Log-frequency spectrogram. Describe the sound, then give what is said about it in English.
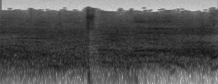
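A big football crowd at a friendly match reacts loudly to a near miss, a long-range volley from Michael Keithenbo deflected wide: a dense, sustained roar of many voices filling the whole moment, with one brief sharp knock cutting through early on. “Shot from distance from Keithenbo, takes a deflection wide, as you can tell from the crowd reaction there.”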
